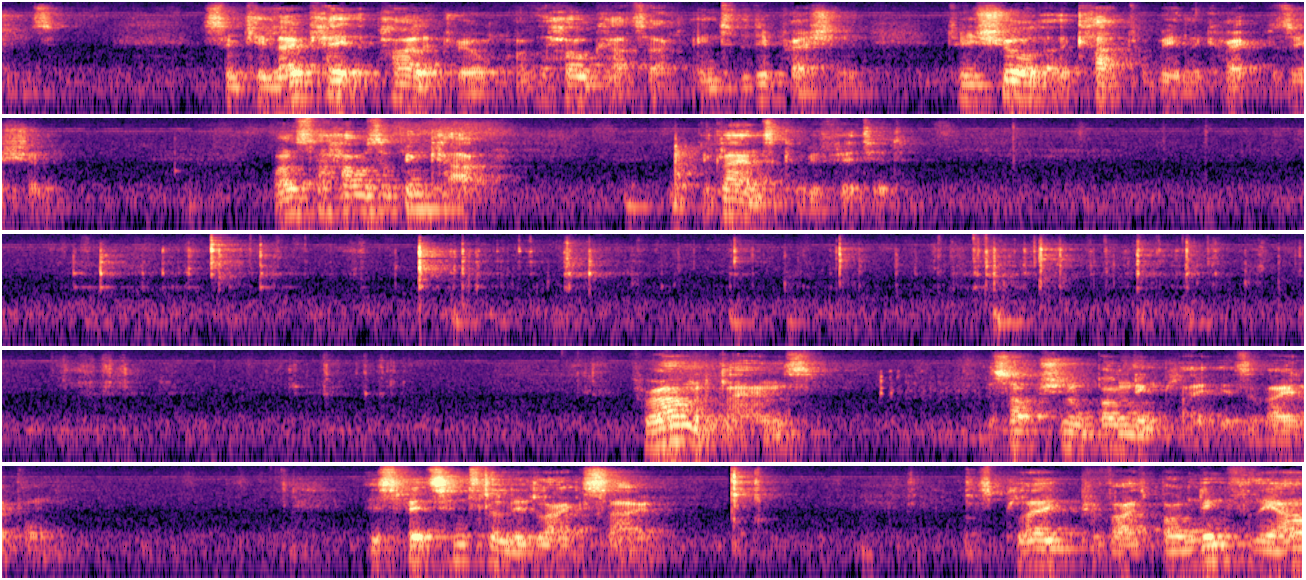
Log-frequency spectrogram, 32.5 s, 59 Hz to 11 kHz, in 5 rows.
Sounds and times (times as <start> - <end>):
Speech: 0.0 - 0.4, 1.0 - 6.8, 7.9 - 9.1, 9.9 - 11.1, 22.7 - 23.7, 24.4 - 26.4, 27.8 - 29.4, 30.9 - 32.5.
